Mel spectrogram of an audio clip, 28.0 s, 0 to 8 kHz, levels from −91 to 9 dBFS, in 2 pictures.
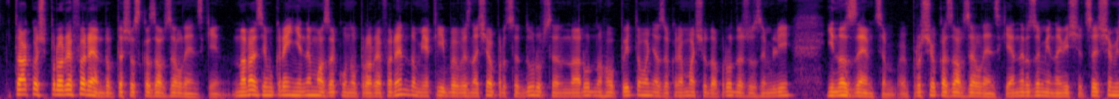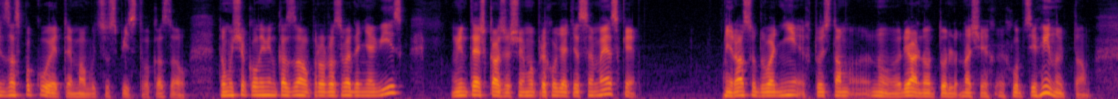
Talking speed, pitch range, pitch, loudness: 150 wpm, 100-120 Hz, 110 Hz, -23 LUFS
